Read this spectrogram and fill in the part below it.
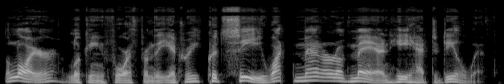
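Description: A man reading literary fiction as an audiobook narrator, with a measured, deliberate storytelling delivery. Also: fairly low pitch, big pitch swings, fairly bright tone, no room sound, clean studio sound.

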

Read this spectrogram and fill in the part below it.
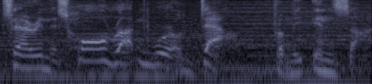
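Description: A man's voice: fairly high pitch, big pitch swings, a little slow, creaky, heavily acted. A man playing a cocky, rebellious alien resistance operative in a video game, brash and slangy. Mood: determined. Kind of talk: video game cutscene acting. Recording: loud music behind the voice.

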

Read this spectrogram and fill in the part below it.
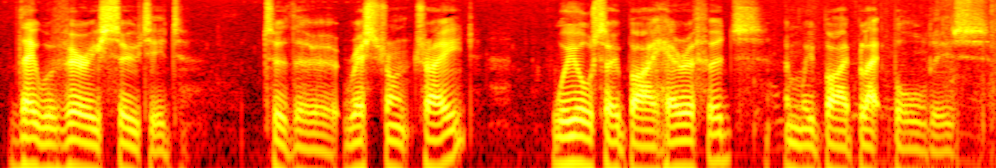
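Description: An older Australian farmer with a very deep voice, speaking steadily and plainly. The sound is dry and close, picked up on a lapel mic outdoors. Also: male voice, dry recording. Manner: plain, matter-of-fact, steady. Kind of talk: outdoor farm walk interview. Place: outdoors on a farm paddock by a ute.

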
